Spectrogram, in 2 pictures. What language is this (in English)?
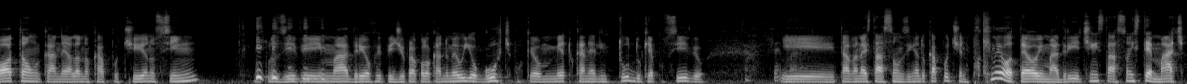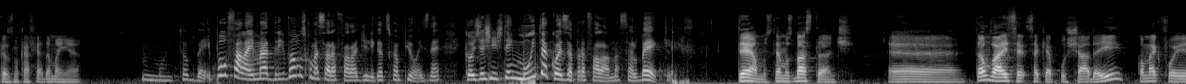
Portuguese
